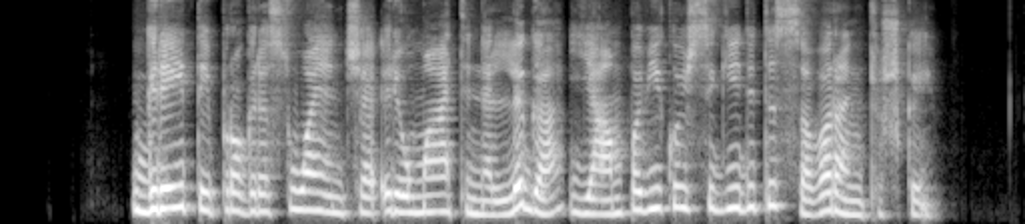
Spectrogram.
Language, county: Lithuanian, Vilnius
